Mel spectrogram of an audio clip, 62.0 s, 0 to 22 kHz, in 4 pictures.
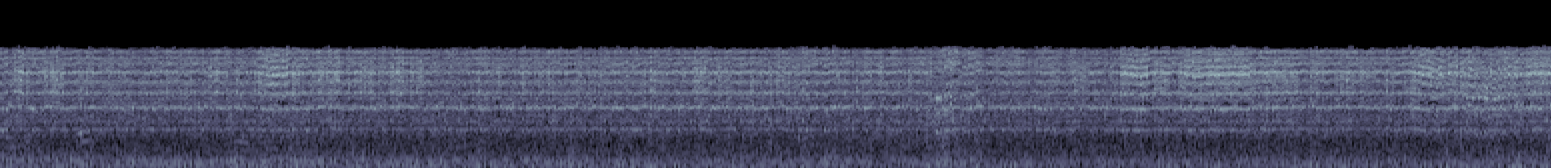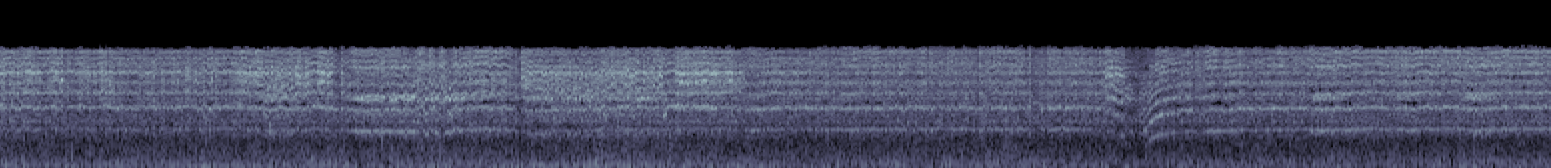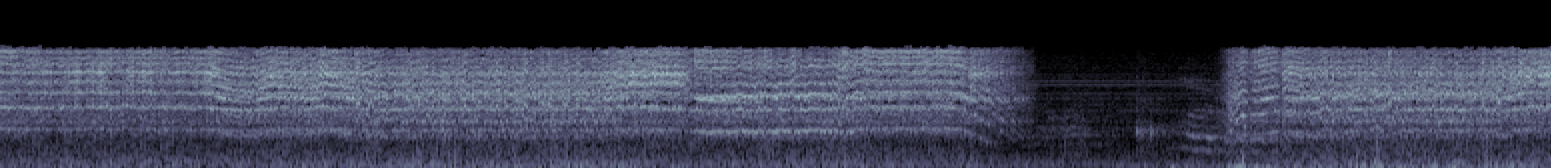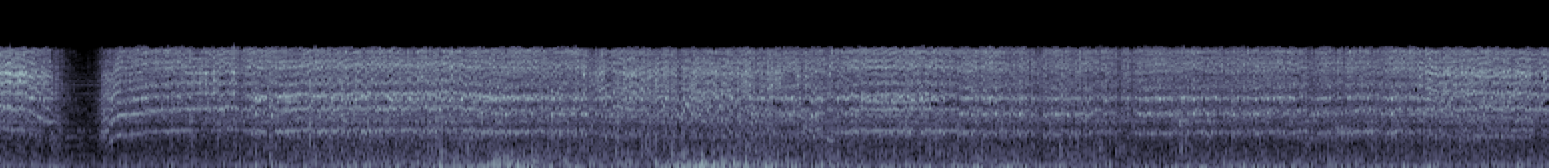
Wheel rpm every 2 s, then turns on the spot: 230, 230, 240, 230, 230, 230, 230, 230, 230, 210, 210, 230, 230, 180, 230, 230, 230, 200, 200, 200, 100, 30, 190, 140, 210, 200, 200, 210, 200, 200, 200.
none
